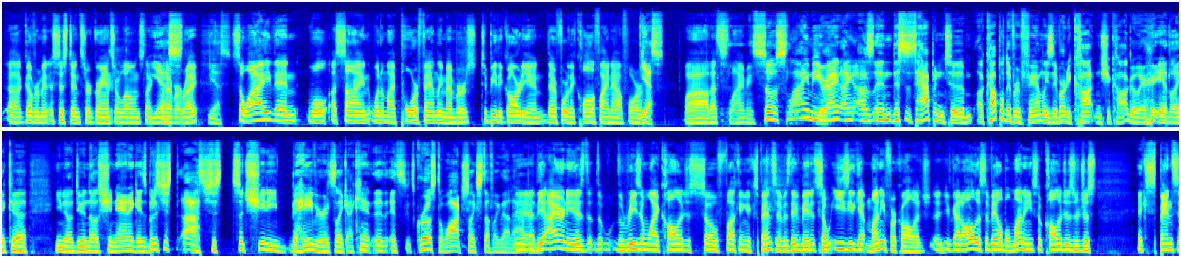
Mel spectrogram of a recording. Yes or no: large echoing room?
no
